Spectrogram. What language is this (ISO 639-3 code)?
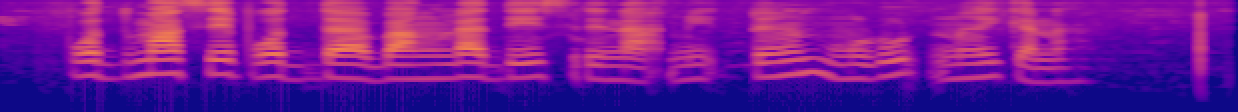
sat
